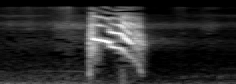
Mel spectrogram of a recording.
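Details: Alexandrine parakeet, natural voice: one short, loud, rasping screech that rises sharply and ends abruptly, with near silence before and after.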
